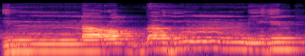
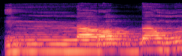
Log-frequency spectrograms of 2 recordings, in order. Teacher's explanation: Boleh dibaca dengan cara intibaqus syafatain, dengan merapatkan bibir namun secara biasa lunak, tidak terlalu rapat. Yang kedua dengan furja sedikit memberikan celah.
